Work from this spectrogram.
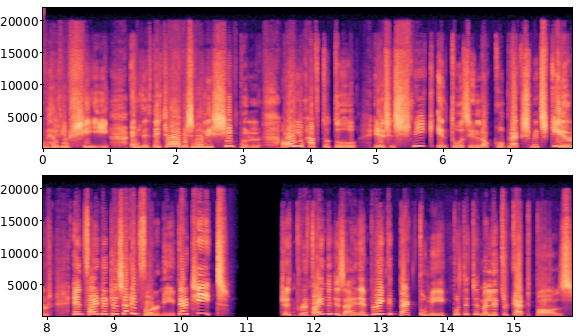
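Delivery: very high, loud, swooping cat-man voice. Narrating a game and voicing the Tabaxi man to the players: Tabaxi cat-man voice. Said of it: "you hear the Tabaxi man say".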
